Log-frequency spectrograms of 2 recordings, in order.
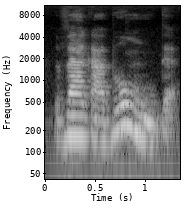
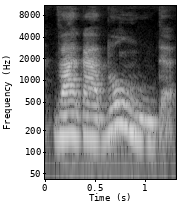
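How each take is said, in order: The two takes are said the same way.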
